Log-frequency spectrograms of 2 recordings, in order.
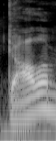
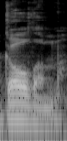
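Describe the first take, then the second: First: The first vowel sounds like 'ah'. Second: The first vowel sounds like 'oh'.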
